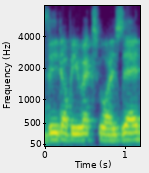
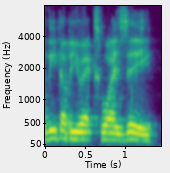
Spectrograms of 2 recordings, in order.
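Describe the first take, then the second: First: The letters are said in an English way. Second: The letters are said in a non-English way.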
